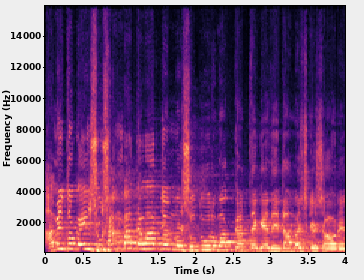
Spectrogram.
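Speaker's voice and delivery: exuberant, excited.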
